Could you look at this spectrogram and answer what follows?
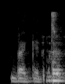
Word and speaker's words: baguette: ஒண்ணு இல்ல, actually பாத்துருக்கோம் சார், but pronounce பண்றதை யோசிக்கிறேன். அந்த the u silent. baguette.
